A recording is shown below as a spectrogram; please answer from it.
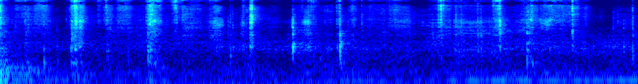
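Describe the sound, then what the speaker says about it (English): Paper edges being ripped for a craft project, heard as a quick series of short, crisp tearing rasps at close range, about one every half second over a low, steady hum. "Then I'm going to rip the edges because I don't want a straight line"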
